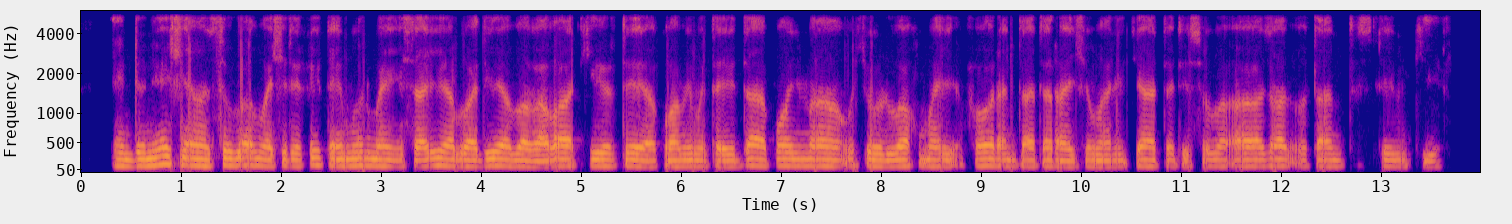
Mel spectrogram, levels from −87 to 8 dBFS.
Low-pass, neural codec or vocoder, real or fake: 5.4 kHz; codec, 24 kHz, 6 kbps, HILCodec; fake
